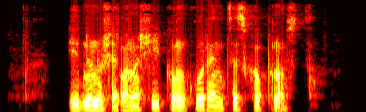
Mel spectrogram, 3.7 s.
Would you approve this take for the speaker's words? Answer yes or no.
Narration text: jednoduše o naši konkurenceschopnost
yes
